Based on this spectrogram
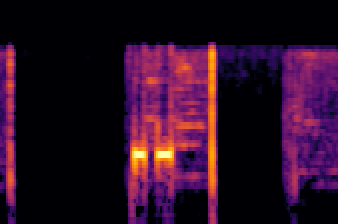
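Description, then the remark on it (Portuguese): Two short, steady mid-pitched beeps of a phone disconnect tone sound over the line after a dropped call, with brief muffled voice fragments and clicks around them. “Acho que foi pro pau, hein?”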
